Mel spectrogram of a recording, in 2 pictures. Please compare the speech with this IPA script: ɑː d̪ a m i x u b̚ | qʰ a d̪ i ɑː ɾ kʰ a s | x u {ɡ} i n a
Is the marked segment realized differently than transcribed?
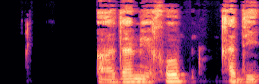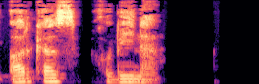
yes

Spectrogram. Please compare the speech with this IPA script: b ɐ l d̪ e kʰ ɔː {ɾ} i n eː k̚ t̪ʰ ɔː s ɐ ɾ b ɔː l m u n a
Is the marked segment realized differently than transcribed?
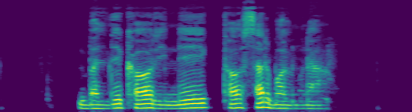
no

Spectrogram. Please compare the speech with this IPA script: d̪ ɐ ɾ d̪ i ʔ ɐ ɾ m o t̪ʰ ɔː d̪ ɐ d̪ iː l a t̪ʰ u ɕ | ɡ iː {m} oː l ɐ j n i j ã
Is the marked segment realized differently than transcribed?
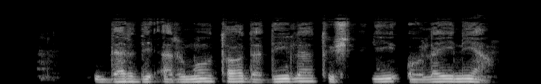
yes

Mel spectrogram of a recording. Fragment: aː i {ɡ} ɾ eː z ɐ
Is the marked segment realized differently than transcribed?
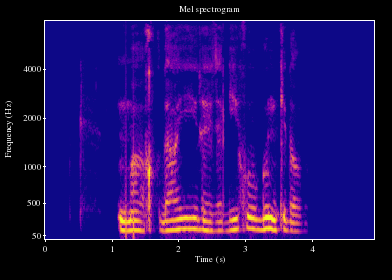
yes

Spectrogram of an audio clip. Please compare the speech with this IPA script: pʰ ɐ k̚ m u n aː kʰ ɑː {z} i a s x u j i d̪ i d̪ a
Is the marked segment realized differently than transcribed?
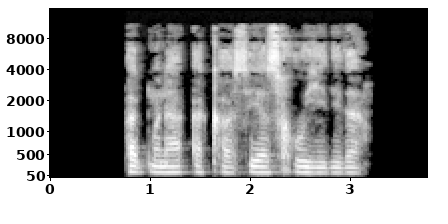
yes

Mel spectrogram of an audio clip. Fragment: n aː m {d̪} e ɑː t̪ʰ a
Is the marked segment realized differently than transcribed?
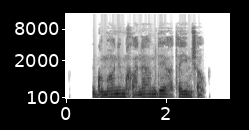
no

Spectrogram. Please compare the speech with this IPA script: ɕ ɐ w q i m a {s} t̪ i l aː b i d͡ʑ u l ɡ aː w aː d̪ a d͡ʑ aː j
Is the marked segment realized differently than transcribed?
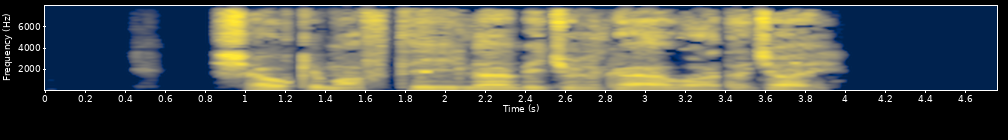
yes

